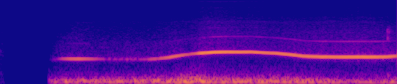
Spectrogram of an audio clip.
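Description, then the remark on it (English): A single drawn-out whistled note, fairly loud, that bends gently up and settles back down, carried over a low rumbling background with no one speaking. “You know, I think initially I didn't know if that was enough, just the whistle, but I think given the fact that all of, because I don't know if we actually said this, but all of this is over the phone, the entire game's over the phone.”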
